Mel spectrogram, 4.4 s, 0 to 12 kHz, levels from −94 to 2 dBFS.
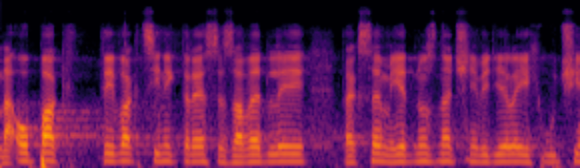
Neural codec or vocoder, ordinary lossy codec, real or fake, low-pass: none; Opus, 32 kbps; real; 7.2 kHz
